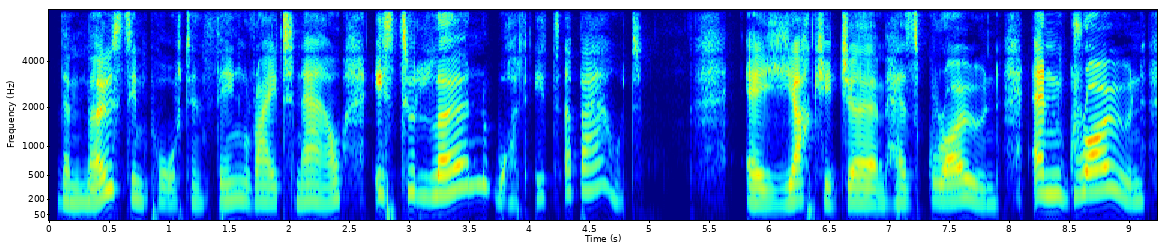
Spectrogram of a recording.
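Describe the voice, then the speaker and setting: A woman reading a children's picture book aloud as a storyteller, in a gentle, deliberate manner addressed to young listeners. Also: mid-range voice, big pitch swings, dry recording, clean studio sound. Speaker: children's storybook reader, channel host. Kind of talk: read-aloud bedtime story narration for children.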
